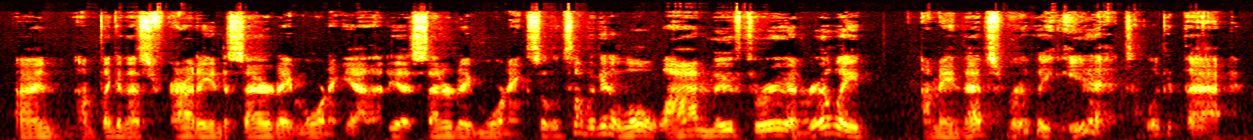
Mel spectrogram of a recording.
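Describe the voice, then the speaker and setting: A man talks fairly quickly. Behind him is noticeable background noise. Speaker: amateur weather forecaster. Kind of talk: live-stream weather forecast talk.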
